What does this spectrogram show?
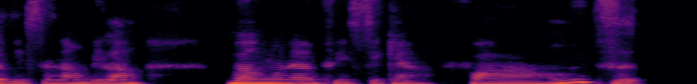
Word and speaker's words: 房子: 房子. Zi ini nada 5. Jadi bacanya juga pendek ringan. Teman-teman berasa nggak dia dapat pengaruh dari si depan. 房子 gitu ya. 房子 gitu. Tapi pendek dan ringan. 好，再来是 berikutnya ya, tadi jia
